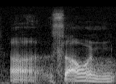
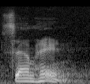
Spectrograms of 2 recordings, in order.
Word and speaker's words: Samhain: pronounce it all well that's how sauhan is sawin looks like it should be not pronounced samhain in fact there's an old saying what the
